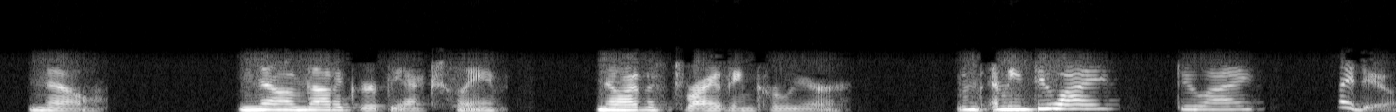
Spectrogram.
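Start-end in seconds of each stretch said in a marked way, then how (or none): 0.1-4.2 mock dry deadpan, lower pitch, faster. Retelling answering a guy who asked if they were a groupie, retold deadpan. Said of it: "I was so dry and so deadpan".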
